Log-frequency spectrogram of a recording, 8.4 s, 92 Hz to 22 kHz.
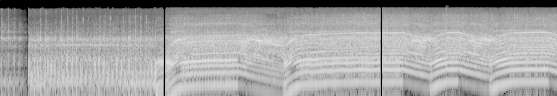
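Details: Husqvarna 365 chainsaw after intake boot replacement, started outdoors: fires up, idles briefly, then revs cleanly up and down with the throttle without stumbling or surging; running healthy.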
